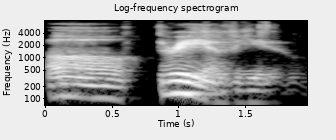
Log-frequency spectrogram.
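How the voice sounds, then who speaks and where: Cold, elegant ferryman of the dead, put on by a man, silky and condescending, very slow, foreign lilt. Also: lowish voice, expressive, a bit bright, echoey room, full character voice. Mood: suave.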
